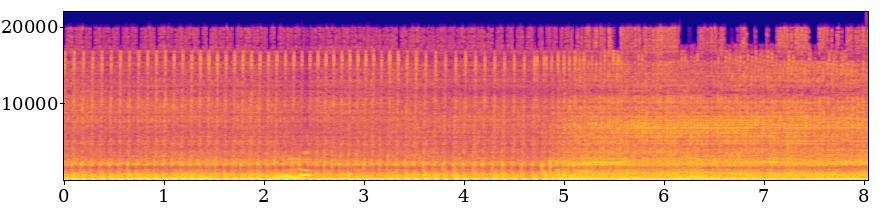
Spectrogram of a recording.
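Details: Yamaha Mio i 125 scooter, misfiring (palyado) and smoky; hard starting, TPS drifting out of adjustment, O2 sensor voltage not reaching 1 volt; fast, slightly uneven putter with hollow sputtering edge, misfire from rich mixture.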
